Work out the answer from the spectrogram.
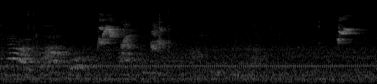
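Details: A tame, talking Javan myna (yellow-eyed) gives harsh, squawky speech-like notes in three loud bursts spaced about half a second to two seconds apart, over a faint steady hum.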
